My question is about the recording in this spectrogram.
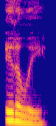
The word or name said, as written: Italy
